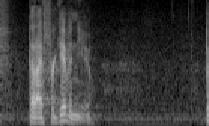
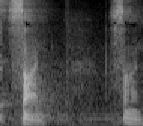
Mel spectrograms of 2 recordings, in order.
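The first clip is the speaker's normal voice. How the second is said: tender; 8 semitones lower, 4 dB quieter than usual. Acted. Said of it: "has not felt like a son".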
